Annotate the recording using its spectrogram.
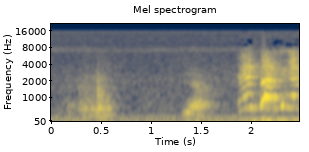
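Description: Two faint, short voice-like calls about a second apart, in a lull between louder talking, over a low steady hum.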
